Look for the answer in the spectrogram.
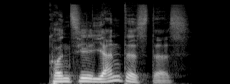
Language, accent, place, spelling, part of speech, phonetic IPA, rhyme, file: German, Germany, Berlin, konziliantestes, adjective, [kɔnt͡siˈli̯antəstəs], -antəstəs, De-konziliantestes.ogg
- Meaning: strong/mixed nominative/accusative neuter singular superlative degree of konziliant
